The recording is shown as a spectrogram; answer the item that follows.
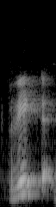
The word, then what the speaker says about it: writ: the orders not writ writ W should be silent okay W doesn't mean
